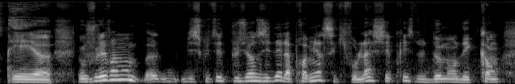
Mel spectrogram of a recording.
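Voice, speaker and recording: A man with a medium pitch speaks at a very fast pace. His intonation is lively, and his loudness swings a lot. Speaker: spiritual channel host. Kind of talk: spiritual talk to camera. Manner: halting, many hesitations and repetitions.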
